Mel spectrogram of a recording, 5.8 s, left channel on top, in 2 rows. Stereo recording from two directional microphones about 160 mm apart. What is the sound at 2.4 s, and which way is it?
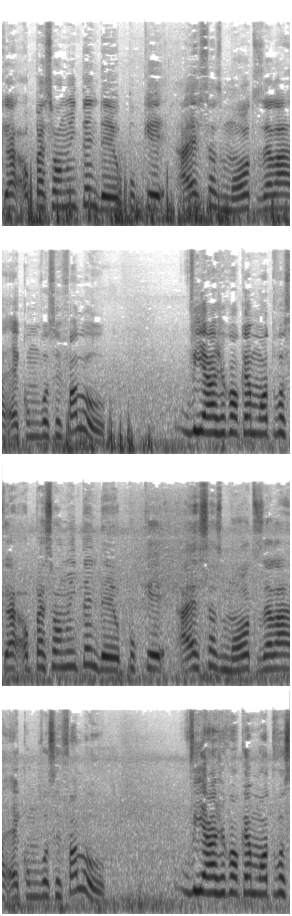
Speech, 25° left (ahead or behind).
